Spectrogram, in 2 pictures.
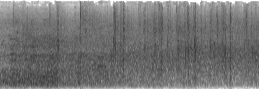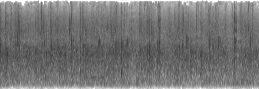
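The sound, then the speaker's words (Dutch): Steady applause from an audience, a dense wash of many hands clapping at once, fairly loud and sustained without pause for about five seconds, with no one talking over it. “En normaal krijg ik hier applaus.”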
